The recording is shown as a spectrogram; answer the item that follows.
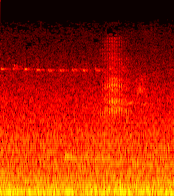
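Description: A monk parakeet gives one short, harsh squawk about one and a half seconds in, over a steady low rumble.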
